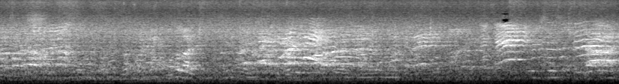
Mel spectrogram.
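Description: Men and women shout and call out loudly outdoors.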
